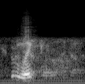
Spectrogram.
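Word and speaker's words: Kulich: Kulik is spelled K-U-L-I-C-H, I believe, and it's pronounced Kulik.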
